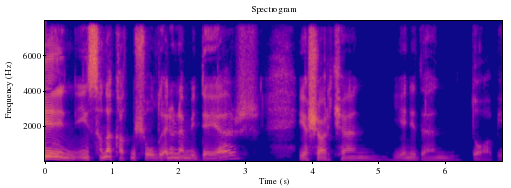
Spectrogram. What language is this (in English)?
Turkish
